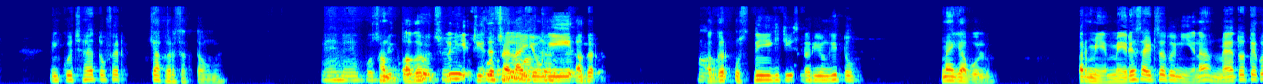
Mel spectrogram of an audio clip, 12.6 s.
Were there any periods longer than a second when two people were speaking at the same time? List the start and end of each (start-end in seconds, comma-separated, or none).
3.8-6.0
